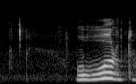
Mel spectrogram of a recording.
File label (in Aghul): "гъурд", aghul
